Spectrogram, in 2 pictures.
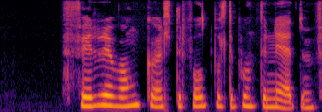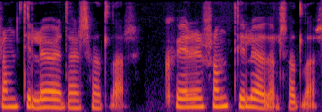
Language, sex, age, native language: Icelandic, female, 15, Icelandic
